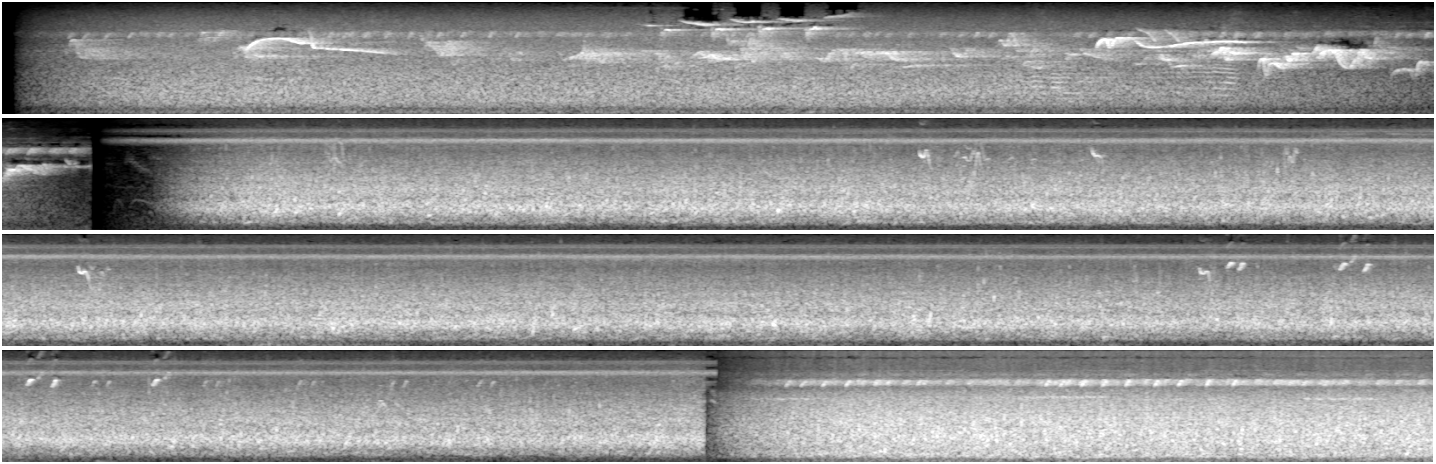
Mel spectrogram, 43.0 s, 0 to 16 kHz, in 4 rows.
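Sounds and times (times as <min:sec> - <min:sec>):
rush of falling water: 0:00.2 - 0:09.4, 0:12.0 - 0:42.9
birds singing: 0:00.6 - 0:11.4, 0:37.5 - 0:42.9.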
